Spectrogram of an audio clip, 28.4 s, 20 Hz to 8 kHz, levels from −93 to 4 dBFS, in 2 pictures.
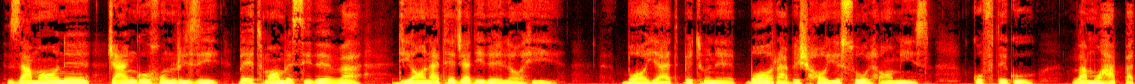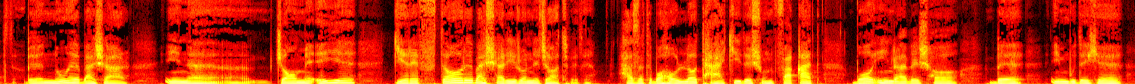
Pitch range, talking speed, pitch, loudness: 115-140 Hz, 95 wpm, 125 Hz, -12 LUFS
